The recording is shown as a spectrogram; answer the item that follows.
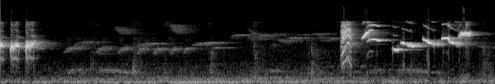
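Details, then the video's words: Black-breasted magpie-robin singing vigorously, its song laced with canary-like phrases and used as a tutor and lure recording: a quick burst of high notes, then a long pause and a second tumbling run of bright, sliding whistles. "MASTERAN KACER GACOR FULL ISIAN MEWAH KENARI⁉️ || BURUNG KACER DADA HITAM COCOK buat PANCINGAN‼️"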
